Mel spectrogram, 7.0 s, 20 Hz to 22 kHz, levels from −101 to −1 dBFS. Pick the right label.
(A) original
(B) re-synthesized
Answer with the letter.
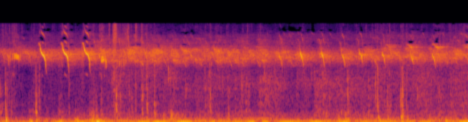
A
